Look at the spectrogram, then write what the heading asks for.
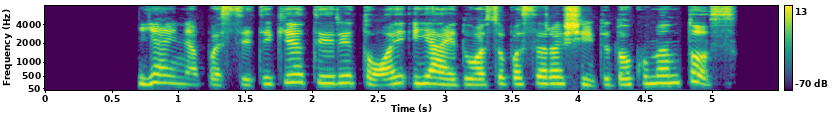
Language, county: Lithuanian, Alytus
